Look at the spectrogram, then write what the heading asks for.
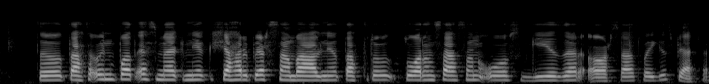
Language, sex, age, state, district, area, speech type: Kashmiri, female, 30-45, Jammu and Kashmir, Kulgam, rural, spontaneous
